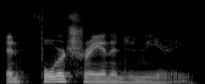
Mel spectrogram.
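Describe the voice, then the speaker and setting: A man with a deep voice and measured pace hosts a livestream as an author running a live chat, talking in a casual, informal style while reacting to chat comments with exclamations and swearing.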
